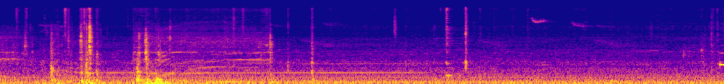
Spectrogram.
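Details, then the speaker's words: Power convertible top lowering in non-cargo mode: motor hum with thin squeaks and scattered clicks, including a spring click on one side, from dry moving joints that need lubrication. "so we're going to put the top down and we're going to listen here there's already squeaks"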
